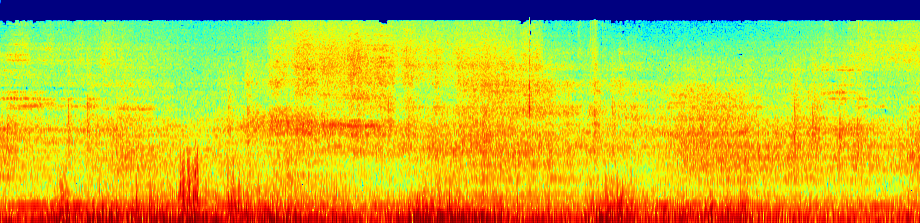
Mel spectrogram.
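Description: Double-stack intermodal freight train's container well cars rolling past: a steady low rumble of steel wheels on rail, with a few brief clicks.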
